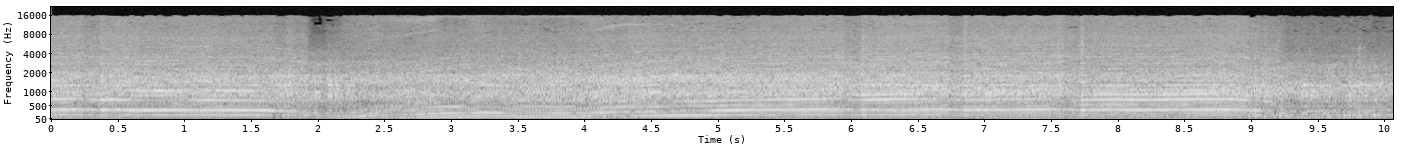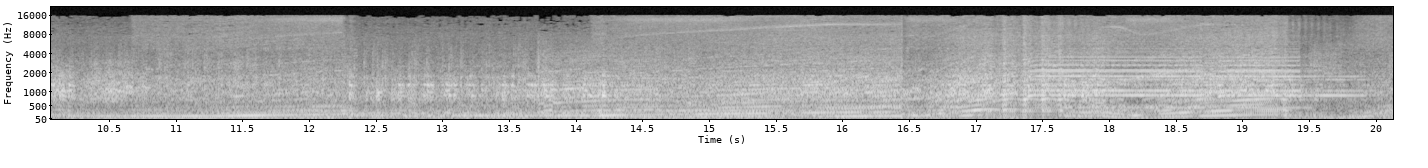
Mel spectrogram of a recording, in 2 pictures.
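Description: A car engine revs loudly, rising and dropping in pitch as it shifts gears.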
